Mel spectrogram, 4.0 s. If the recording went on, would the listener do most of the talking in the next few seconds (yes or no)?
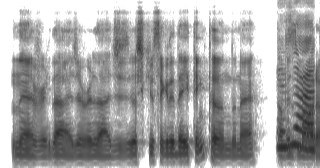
yes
